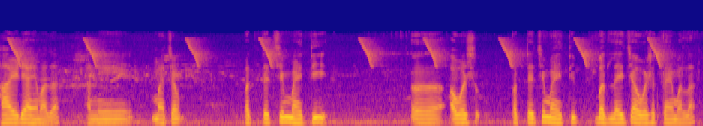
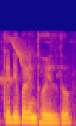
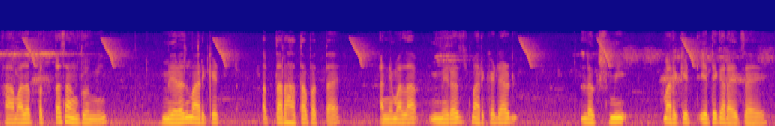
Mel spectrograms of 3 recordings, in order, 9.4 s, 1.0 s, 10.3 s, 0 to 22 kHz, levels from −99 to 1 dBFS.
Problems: constant background noise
